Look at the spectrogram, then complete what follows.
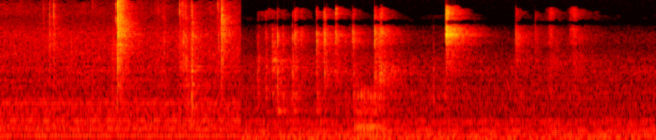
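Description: Light metal clicks and taps of VTEC rocker arms being handled and fitted by hand on an engine's cylinder head, irregular, with two sharper clicks about a second and a half and five and a half seconds in.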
